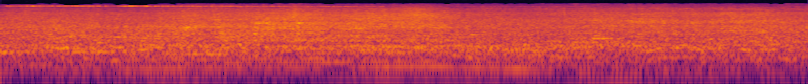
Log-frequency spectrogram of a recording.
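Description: Street traffic: a passing motor vehicle's engine hum that builds and fades over about two seconds, over a steady background of road noise.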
